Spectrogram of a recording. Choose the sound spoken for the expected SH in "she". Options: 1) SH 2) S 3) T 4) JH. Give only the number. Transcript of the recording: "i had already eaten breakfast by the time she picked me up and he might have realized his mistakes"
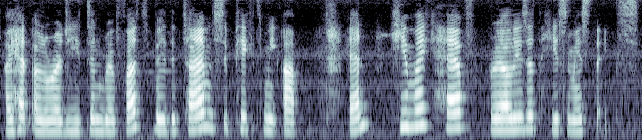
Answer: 2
